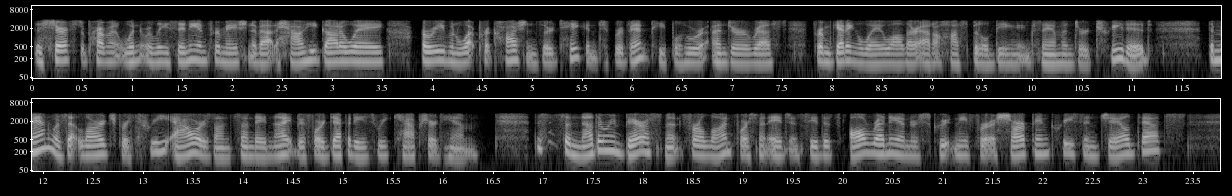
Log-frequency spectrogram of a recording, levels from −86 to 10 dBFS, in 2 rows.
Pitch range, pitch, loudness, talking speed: 150-180 Hz, 165 Hz, -27 LUFS, 180 wpm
